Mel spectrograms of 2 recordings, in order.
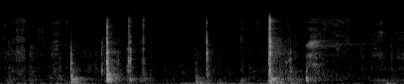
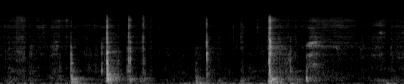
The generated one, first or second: second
